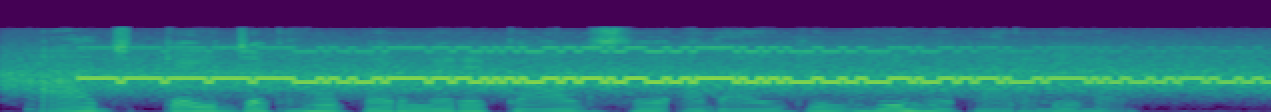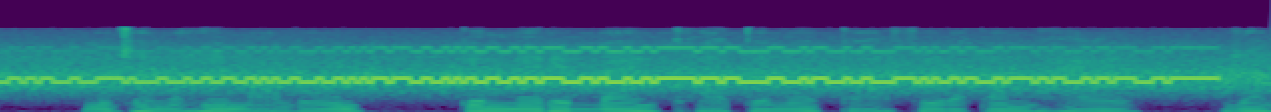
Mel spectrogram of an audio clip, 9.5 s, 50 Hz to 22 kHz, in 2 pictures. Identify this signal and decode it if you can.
RTTY (45.45 baud, 170 Hz shift), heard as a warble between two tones, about 1210 Hz centre, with radio static, a narrow filter and speech in Urdu. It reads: QRZ? DE OZ3S K NAME IS YURI, QTH OSAKA,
